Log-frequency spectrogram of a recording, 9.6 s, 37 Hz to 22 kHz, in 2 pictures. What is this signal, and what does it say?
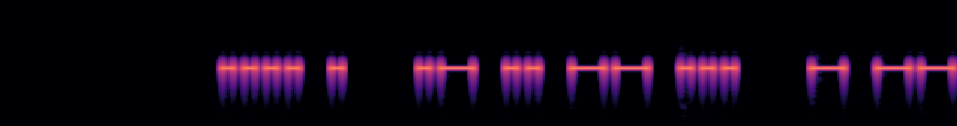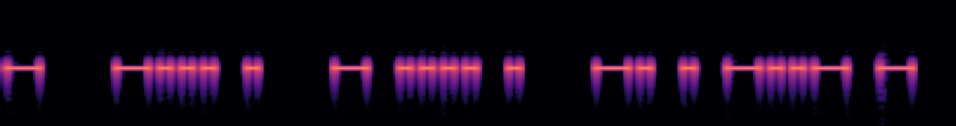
Morse code, heard as a keyed tone, about 22 wpm, 700 Hz. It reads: HE AIMS TO BE THE NEXT
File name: practice / 22wpm / Sentences with 8-Word Phrases - 22wpm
